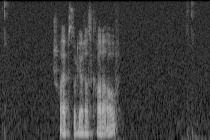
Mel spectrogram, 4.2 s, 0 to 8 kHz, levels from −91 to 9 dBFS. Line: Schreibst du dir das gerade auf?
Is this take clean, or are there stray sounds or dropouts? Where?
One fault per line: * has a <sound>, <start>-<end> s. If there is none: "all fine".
all fine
